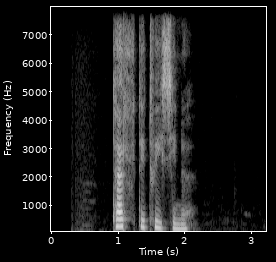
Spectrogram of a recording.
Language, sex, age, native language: Icelandic, female, 40-49, Icelandic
